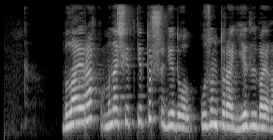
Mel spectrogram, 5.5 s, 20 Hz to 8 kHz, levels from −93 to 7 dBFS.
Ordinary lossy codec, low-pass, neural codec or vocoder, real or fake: AAC, 32 kbps; 7.2 kHz; none; real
